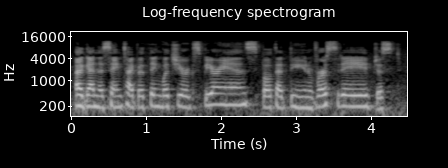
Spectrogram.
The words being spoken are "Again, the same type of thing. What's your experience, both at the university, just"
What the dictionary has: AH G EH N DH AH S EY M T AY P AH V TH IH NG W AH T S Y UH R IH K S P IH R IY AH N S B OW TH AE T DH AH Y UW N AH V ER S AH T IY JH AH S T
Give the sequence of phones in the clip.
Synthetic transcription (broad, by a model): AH G EH N DH AH S EY M T AY P AH V TH IH NG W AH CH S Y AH R IH K S P IH R IY AH N S B OW TH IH T DH AH Y UW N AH V ER S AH T IY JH AH S T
